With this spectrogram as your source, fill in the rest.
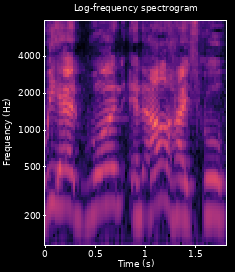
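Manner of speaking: normal talking voice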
